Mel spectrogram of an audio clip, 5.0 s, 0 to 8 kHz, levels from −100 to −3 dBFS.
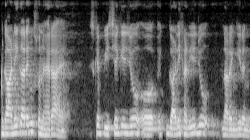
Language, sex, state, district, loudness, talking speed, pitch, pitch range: Hindi, male, Chhattisgarh, Balrampur, -18 LUFS, 215 wpm, 140 Hz, 125-155 Hz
